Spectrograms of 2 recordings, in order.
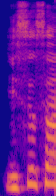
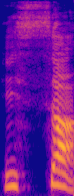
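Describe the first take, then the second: First: हिस्सा as hi-sa-saa; vowel after the first स in हिस्सा; full-letter misreading. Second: हिस्सा as his-saa; one long स in हिस्सा, no vowel; half-letter pronunciation. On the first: Teacher warns learners, हिस्सा with full सा. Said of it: "पूरा सा का उच्चारण हो जाएगा". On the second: Teacher answers how to read it, हिस्सा with half स. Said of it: "कैसे पढ़ेंगे". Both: Shown as a demonstration.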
